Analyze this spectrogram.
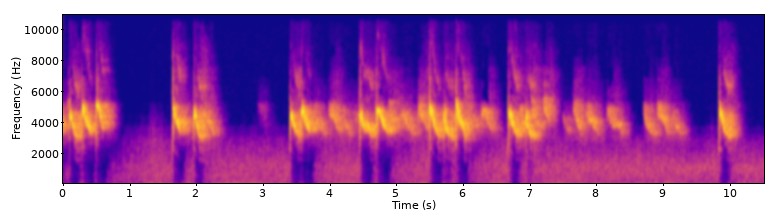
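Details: Mata Puteh, a caged oriental white-eye, in 'buka sing' song on 13 September 2022, second day of monthly deworming: short explosive bursts of high twitters separated by pauses, building to a longer run of quick chirps.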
